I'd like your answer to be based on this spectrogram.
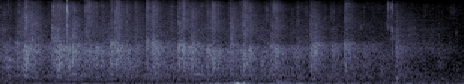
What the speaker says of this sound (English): Please, big round of applause for Elizabeth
